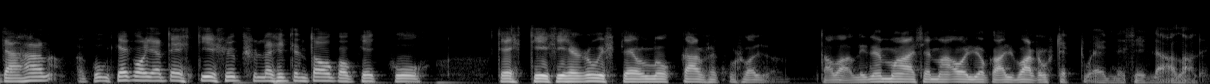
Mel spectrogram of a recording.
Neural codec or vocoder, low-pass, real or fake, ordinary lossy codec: autoencoder, 48 kHz, 128 numbers a frame, DAC-VAE, trained on Japanese speech; 19.8 kHz; fake; none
